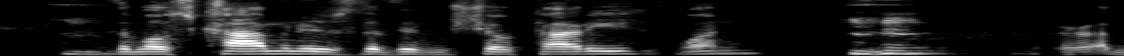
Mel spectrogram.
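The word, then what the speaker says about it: Vimshottari: The most common is the Vimshotari one. Mm-hmm. I'm not sure I'm pronouncing it right. You're right. It's the Vimshotari Dasa.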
